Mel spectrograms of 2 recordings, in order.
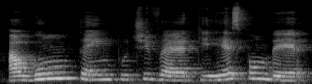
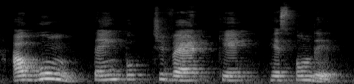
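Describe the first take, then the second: First: The words flow together without breaks. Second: The words are separated by small breaks. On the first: The speaker calls it right. "as palavras elas estão ligadas" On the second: The speaker calls it wrong. "e não"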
